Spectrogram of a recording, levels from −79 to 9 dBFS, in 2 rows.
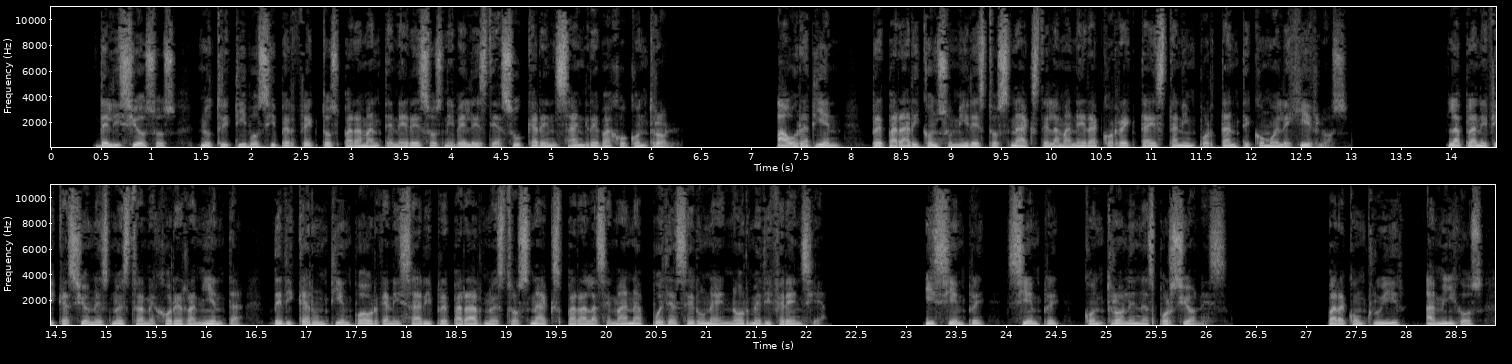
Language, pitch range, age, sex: English, 90-115 Hz, 50-69, male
